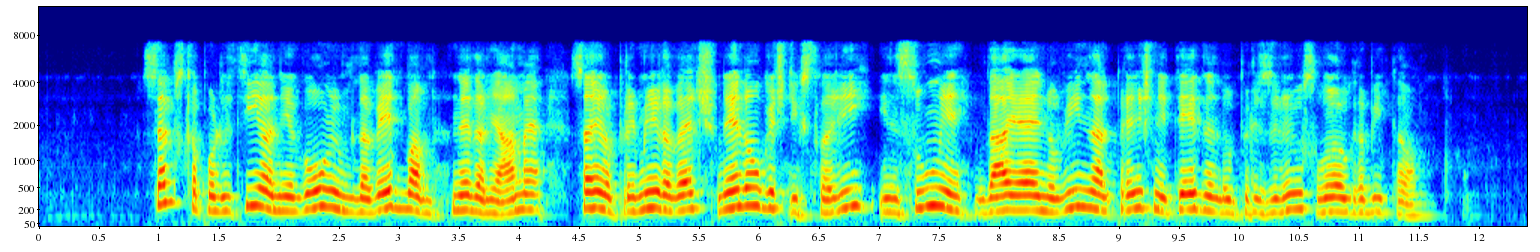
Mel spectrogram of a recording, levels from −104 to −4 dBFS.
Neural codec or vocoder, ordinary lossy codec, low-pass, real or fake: codec, 16 kHz, 4.8 kbps, FACodec; none; 7.2 kHz; fake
